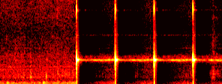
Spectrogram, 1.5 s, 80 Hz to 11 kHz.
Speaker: If you have a first alert CO2 alarm and you start hearing beep, beep, beep, beep, there it is. And you're going, what do I do with this? Check to see if it says end, that's end of life.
